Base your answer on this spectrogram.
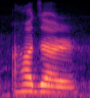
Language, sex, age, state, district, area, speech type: Nepali, female, 18-30, West Bengal, Kalimpong, rural, spontaneous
